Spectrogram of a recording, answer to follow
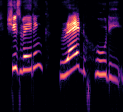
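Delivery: slow, with weight on "red" and "hoodie"; stress on RED, HOODIE. Shown as a demonstration. Teacher demonstrating content words, "red" and "hoodie" stressed. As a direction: set RED and HOODIE apart deliberately. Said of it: "here I'm stressing on red and hoodie".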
